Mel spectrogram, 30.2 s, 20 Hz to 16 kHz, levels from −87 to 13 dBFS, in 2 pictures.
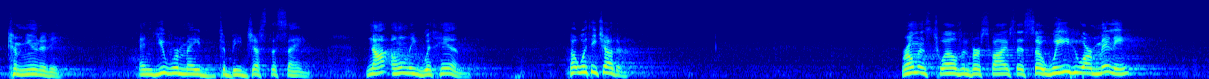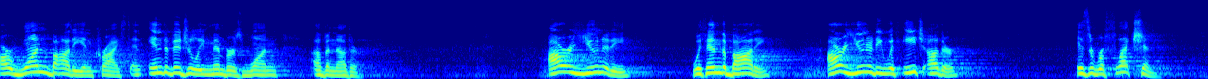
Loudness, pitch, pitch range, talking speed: -33 LUFS, 195 Hz, 160-220 Hz, 105 wpm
